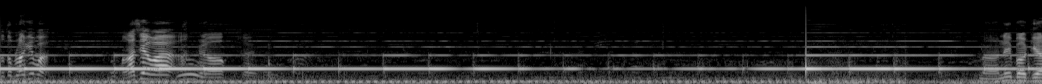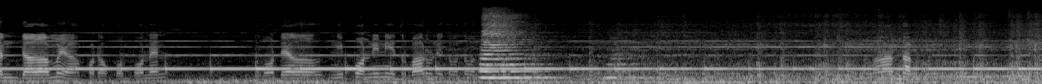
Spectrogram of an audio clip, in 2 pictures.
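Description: A railway crossing bell rings steadily and loudly.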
